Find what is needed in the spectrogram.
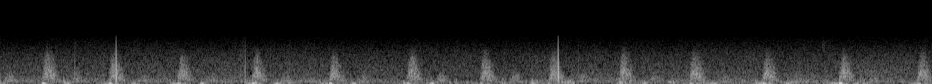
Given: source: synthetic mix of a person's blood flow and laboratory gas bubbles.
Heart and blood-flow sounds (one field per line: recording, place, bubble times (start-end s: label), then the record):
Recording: Doppler ultrasound of blood flow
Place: subclavian vein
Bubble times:
no bubbles
From the record:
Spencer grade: 0 (complete lack of bubble signals)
